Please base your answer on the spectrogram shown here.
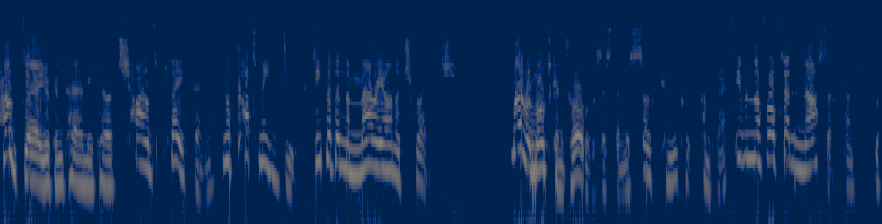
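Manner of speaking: put-on pompous, puffed-up British accent, slow and drawn out. Voicing a character's lines while playing: pompous British voice for Monokuma. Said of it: "the voice I did for him".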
